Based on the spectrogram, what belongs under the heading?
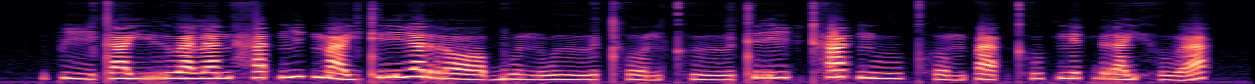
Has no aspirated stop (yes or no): no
